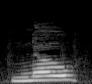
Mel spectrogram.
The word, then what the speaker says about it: Noach: It's the only letter like this, that if the A is underneath this letter and it's the end of a word, instead of pronouncing it Cha, we pronounce it Ach, as in the word Noach.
